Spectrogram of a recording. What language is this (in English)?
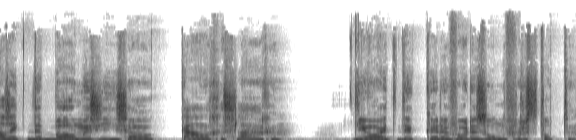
Dutch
